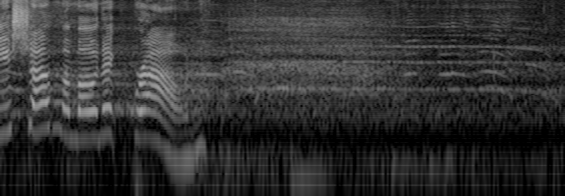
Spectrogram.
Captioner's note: audience cheers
